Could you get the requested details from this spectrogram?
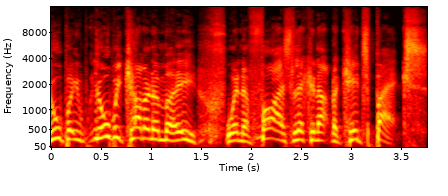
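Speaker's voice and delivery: put-on threatening Cockney accent. Asked what accent Bricktop has, speaker demonstrates: threatening Cockney Bricktop voice. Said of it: "Slightly Cockney and threatening".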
